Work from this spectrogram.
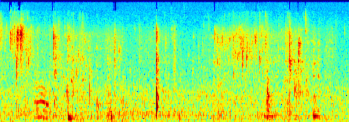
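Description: Water trickles and splashes softly from a watering can onto pea seedlings sown indoors in toilet roll tubes, faint and uneven with light drips.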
